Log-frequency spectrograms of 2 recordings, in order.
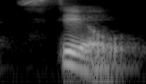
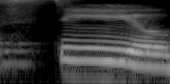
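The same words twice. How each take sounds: First: The vowel is a short, closed i. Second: The vowel is spread wide, like a smile. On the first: The speaker calls it right. "é still ... izinho fechado" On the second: The speaker calls it wrong. "não é still, não é sorridente"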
